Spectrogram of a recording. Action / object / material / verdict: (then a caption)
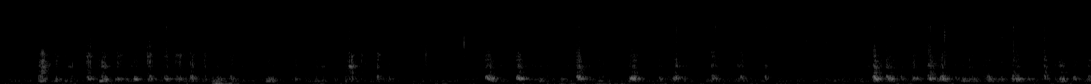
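scrape / wax-coated scratch art paper scratched with a wooden stylus / waxed paper / none. A wooden stylus scratches quick, short strokes into the top right corner of a black wax-coated scratch art page lying on a table. The result is a quiet series of dry, rasping scratches with a low, papery body, irregular in spacing and loudness and separated by brief soft pauses.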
